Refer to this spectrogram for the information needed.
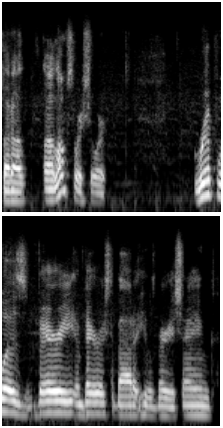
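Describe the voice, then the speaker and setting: A man's voice: mid-range voice, moderate pace, dark tone, no room sound, dull audio, faint music behind. A man co-hosting a casual podcast, stuffed up and congested, telling a long story in a rambling, profane way with many restarts. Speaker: podcast co-host.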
